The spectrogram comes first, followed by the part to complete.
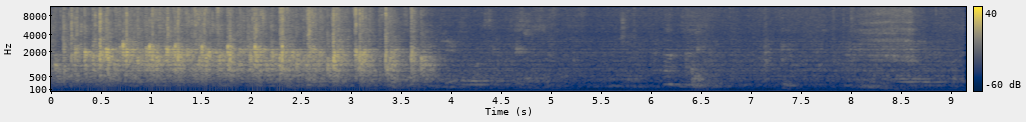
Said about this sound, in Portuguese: Peço uma salva de palmas para ele.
